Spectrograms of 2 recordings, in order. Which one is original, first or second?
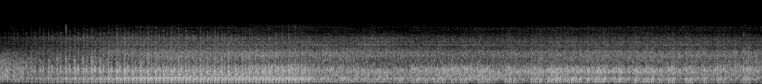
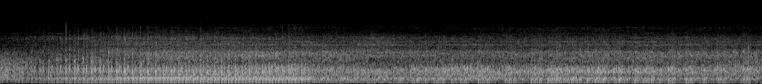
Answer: first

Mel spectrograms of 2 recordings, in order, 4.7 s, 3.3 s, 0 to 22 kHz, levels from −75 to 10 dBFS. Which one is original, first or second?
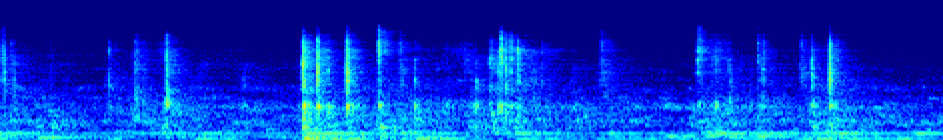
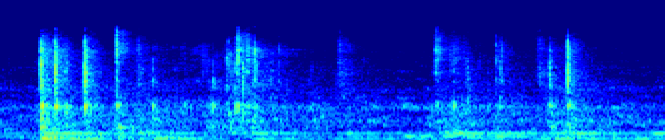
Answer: second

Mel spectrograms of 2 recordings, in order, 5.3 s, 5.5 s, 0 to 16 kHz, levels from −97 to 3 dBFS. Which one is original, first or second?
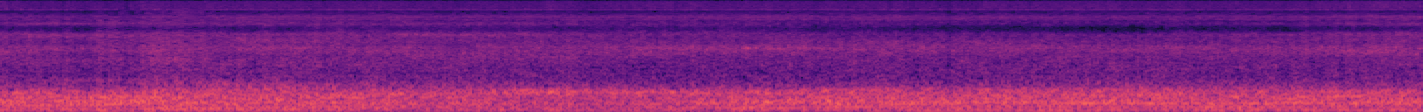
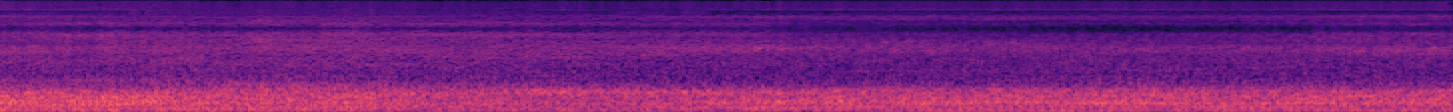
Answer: second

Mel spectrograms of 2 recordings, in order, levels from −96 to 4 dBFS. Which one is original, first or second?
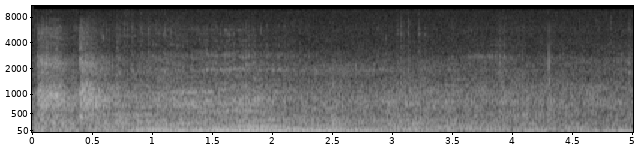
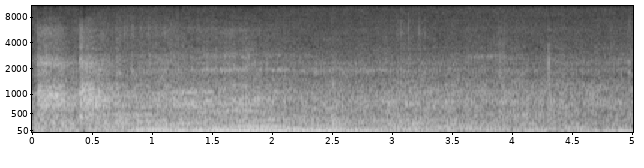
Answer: first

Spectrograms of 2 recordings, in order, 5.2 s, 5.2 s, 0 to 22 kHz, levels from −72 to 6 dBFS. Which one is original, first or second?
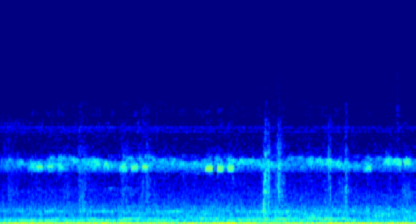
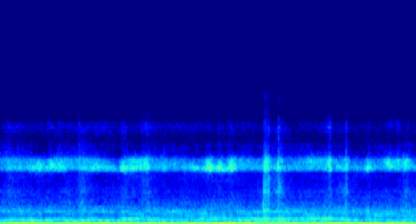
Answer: first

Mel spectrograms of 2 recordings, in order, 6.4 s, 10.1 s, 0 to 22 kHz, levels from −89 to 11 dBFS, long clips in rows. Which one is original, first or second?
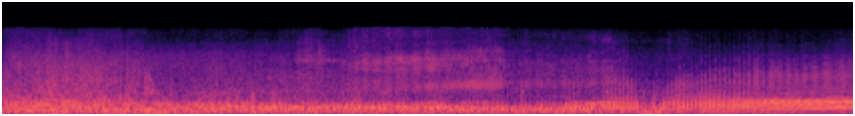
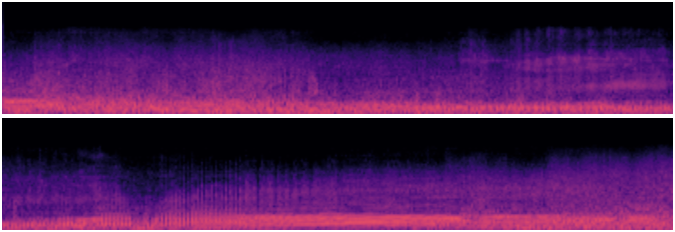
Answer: first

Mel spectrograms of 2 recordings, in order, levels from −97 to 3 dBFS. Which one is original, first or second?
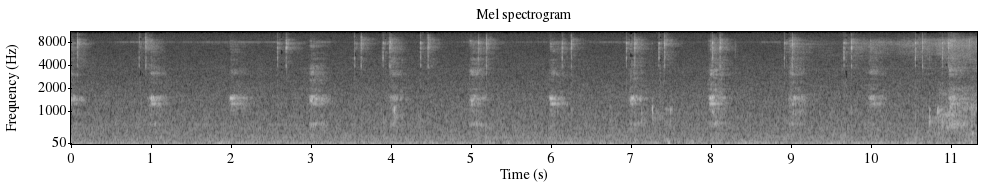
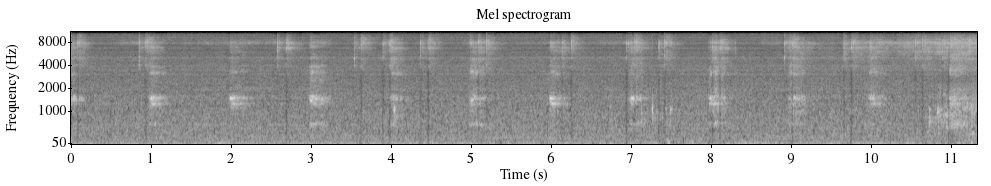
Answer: first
